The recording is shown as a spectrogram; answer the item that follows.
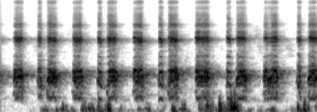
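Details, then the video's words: Rapid staccato chuk-chuk calls from a female chukar partridge, loud clipped notes fired in quick uneven bursts, almost three per second, with a gobbling, chattering quality. "keklik sesi chakor birds shikari chakor awaz sound voice"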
